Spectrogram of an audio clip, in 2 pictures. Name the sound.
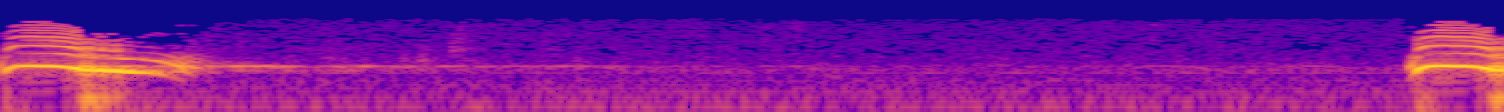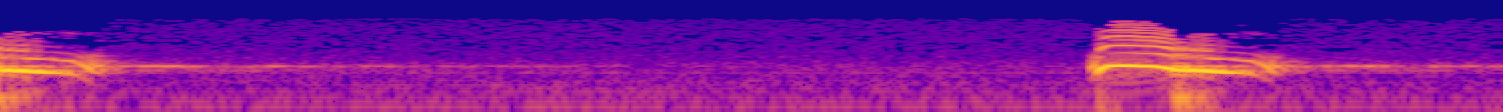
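eurasian eagle-owl hooting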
